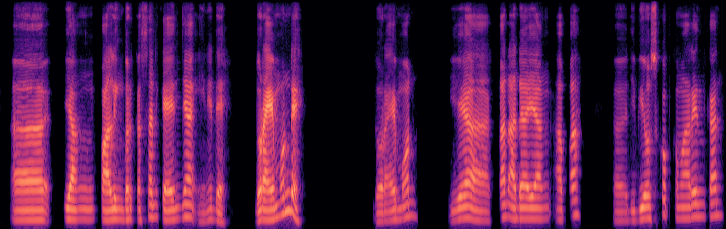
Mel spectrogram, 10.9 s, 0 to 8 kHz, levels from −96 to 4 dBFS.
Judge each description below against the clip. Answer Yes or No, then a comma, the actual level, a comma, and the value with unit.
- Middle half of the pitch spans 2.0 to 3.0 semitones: No, average, 3.5 semitones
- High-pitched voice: No, low, 135 Hz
